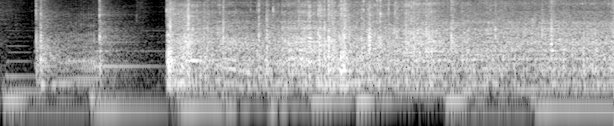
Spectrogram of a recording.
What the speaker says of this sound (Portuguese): Já batemos a nossa receita no liquidificador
